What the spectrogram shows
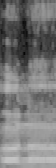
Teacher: walaupun ada alifnya ana itu dibaca pendek kecuali waqf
